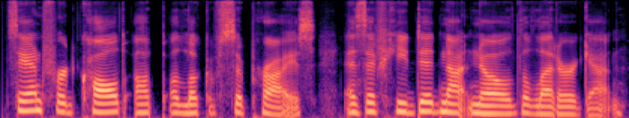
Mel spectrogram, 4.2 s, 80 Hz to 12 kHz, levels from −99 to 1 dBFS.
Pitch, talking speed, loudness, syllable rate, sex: 190 Hz, 230 wpm, -17 LUFS, 5.7 syllables/s, female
